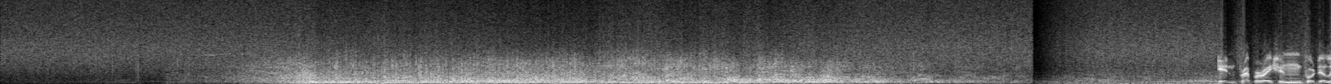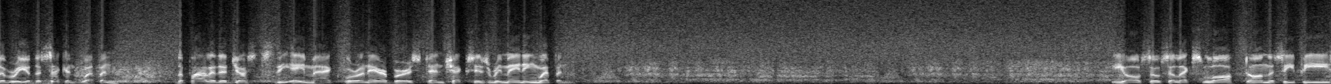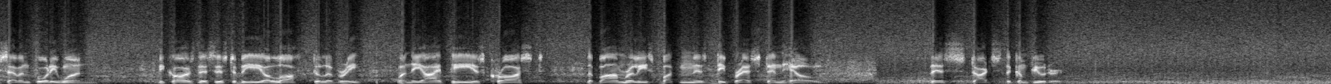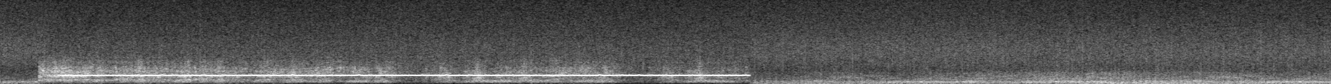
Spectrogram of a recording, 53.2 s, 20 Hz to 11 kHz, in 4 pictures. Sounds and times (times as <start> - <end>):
Pink noise: 0.0 - 53.2
Fixed-wing aircraft, airplane: 2.4 - 12.2, 47.6 - 53.2
Speech: 12.2 - 14.5, 15.1 - 19.0, 24.4 - 27.6, 28.2 - 34.9, 35.9 - 37.3.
